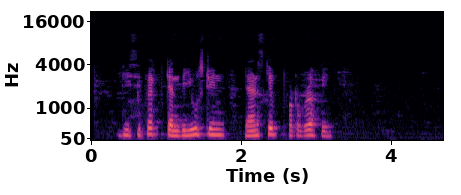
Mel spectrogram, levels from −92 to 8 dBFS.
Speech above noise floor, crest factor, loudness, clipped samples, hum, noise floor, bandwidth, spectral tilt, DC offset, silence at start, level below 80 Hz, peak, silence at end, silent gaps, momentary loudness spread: 46 dB; 20 dB; -30 LUFS; under 0.1%; 50 Hz at -60 dBFS; -75 dBFS; 6.4 kHz; -9 dB/octave; under 0.1%; 0.35 s; -68 dBFS; -10 dBFS; 1.5 s; none; 9 LU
